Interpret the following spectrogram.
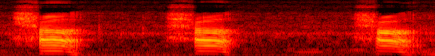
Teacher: Jadi harus mengeluarkan sedikit nafas untuk menyebutkan atau menyempurnakan penyebutan huruf ha. Dan lunak dan suaranya tidak tertahan, lepas aja gitu. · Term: nafas berhembus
